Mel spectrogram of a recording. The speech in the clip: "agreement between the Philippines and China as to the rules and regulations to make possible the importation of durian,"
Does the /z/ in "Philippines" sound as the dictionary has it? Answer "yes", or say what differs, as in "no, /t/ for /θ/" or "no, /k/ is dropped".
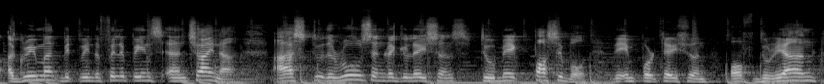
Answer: no, /s/ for /z/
